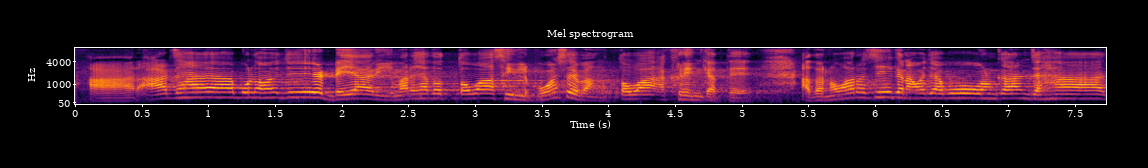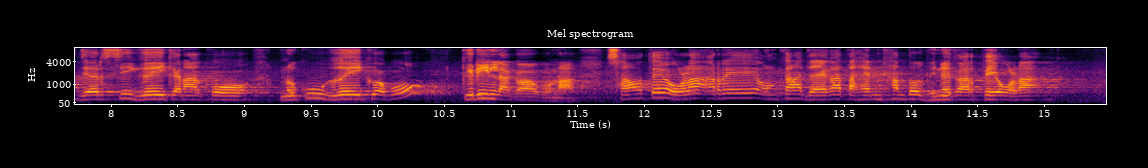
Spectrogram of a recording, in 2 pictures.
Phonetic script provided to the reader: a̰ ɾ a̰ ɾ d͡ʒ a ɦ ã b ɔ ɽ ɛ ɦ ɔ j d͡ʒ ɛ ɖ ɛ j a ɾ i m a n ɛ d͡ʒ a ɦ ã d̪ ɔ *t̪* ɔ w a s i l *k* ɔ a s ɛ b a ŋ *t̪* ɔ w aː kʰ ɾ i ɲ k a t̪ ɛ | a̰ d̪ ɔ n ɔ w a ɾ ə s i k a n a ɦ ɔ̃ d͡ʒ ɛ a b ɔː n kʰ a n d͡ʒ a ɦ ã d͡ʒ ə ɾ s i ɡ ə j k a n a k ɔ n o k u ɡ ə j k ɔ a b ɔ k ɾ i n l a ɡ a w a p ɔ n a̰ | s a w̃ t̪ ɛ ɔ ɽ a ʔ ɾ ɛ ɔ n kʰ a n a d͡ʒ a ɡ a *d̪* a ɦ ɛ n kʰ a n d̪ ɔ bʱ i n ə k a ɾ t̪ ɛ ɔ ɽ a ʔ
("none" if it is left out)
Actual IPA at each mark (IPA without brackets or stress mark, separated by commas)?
t̪, p, t̪, t̪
